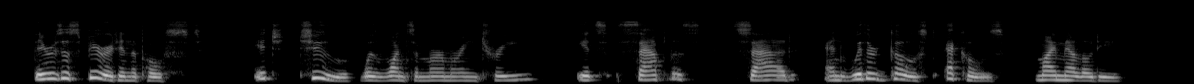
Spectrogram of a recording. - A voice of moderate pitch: No, high, 210 Hz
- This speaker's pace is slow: Yes, slow, 115 wpm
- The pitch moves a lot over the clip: Yes, wide, 6.0 semitones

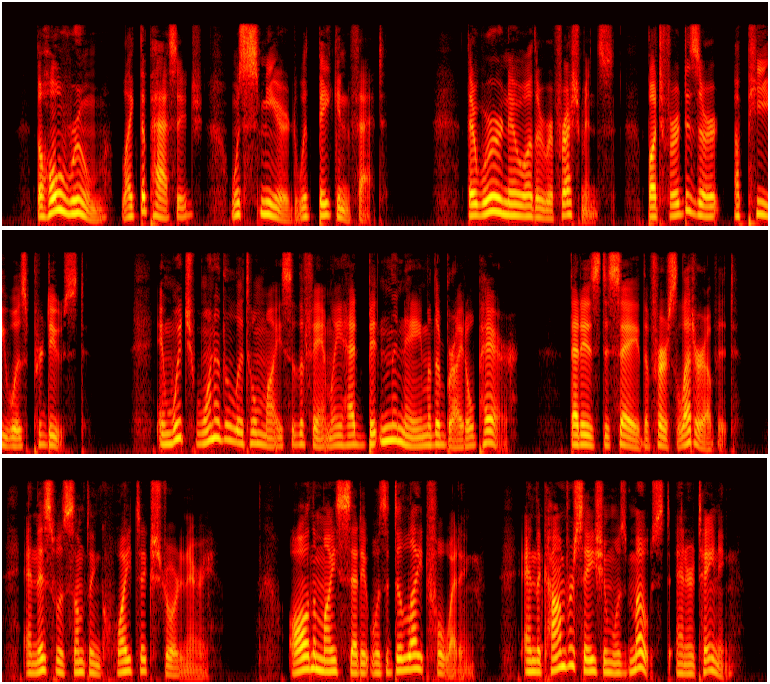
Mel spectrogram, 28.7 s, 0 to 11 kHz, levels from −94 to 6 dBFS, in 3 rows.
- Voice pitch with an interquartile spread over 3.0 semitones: Yes, average, 3.8 semitones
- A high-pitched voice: No, medium, 155 Hz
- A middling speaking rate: Yes, average, 150 wpm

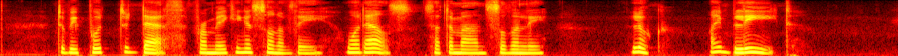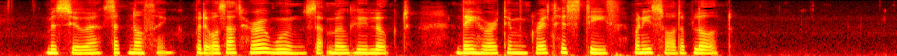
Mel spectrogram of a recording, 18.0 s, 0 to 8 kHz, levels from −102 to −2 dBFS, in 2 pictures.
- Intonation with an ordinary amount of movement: No, narrow, 2.0 semitones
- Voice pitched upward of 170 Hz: Yes, high, 190 Hz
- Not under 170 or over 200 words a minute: No, average, 150 wpm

